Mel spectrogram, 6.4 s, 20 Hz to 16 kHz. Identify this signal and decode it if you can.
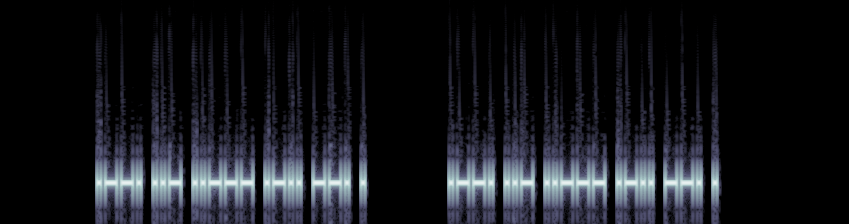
Morse code, heard as a keyed tone, about 40 wpm, 700 Hz. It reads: PU2LGE PU2LGE
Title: DXCC-100 Call Signs - 6 Characters - Repeated 2x - 40wpm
